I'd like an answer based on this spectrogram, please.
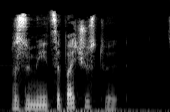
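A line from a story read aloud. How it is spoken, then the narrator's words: Calm reply. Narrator (Russian): спокойно отозвалась Милана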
